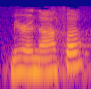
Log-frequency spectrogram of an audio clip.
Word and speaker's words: Maranatha: How do you pronounce the name? – Say it again. Maranatha? So I had the accent on the wrong syllable.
